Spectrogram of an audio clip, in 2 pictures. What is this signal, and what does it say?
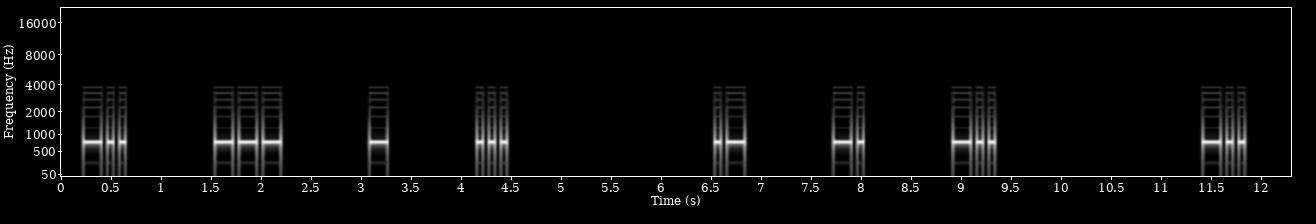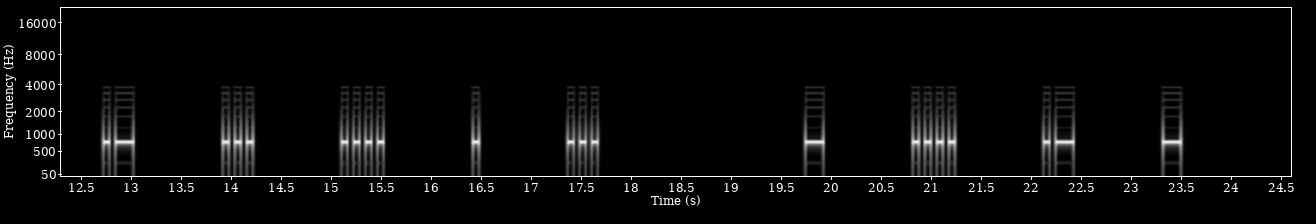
Morse code, heard as a keyed tone, about 20 wpm, spaced as for 8 wpm, 750 Hz. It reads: DOTS AND DASHES THAT
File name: cw / fists / Short-Story-6-8wpm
